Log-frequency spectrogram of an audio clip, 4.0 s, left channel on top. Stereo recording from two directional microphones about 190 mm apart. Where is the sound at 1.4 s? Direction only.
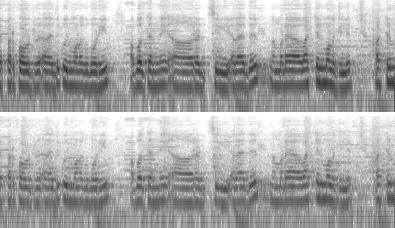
35° left (ahead or behind).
